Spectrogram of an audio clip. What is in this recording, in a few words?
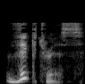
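"victress", British English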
